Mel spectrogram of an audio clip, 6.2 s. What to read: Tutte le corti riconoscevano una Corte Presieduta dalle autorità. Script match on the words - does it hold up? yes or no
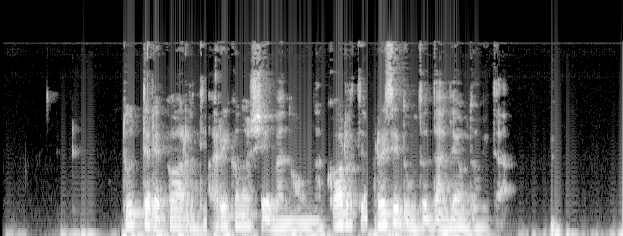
yes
